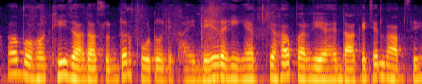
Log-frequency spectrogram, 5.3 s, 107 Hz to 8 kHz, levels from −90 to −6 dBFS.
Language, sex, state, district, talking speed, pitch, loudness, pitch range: Hindi, male, Chandigarh, Chandigarh, 215 wpm, 130 Hz, -18 LUFS, 125-150 Hz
